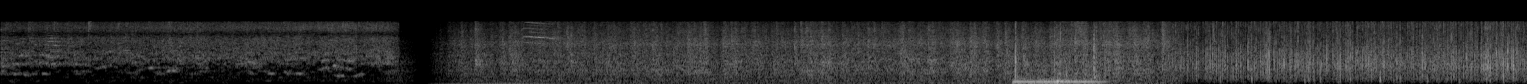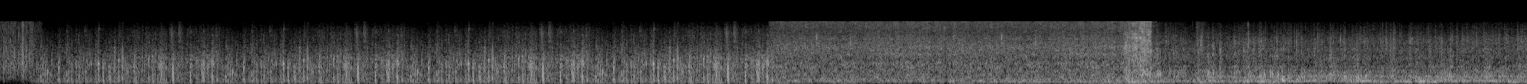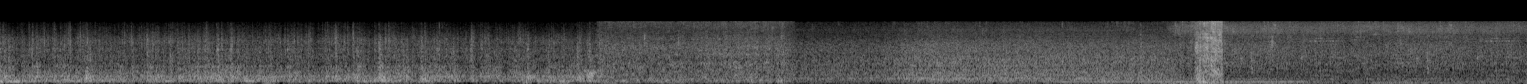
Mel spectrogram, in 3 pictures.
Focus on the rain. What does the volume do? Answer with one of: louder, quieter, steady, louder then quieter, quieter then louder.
louder.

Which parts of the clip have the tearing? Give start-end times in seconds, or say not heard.
10.1-11.1, 25.1-27.4, 41.1-43.6.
